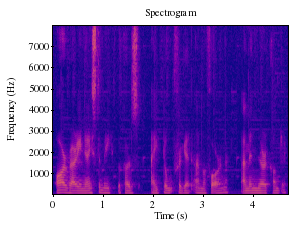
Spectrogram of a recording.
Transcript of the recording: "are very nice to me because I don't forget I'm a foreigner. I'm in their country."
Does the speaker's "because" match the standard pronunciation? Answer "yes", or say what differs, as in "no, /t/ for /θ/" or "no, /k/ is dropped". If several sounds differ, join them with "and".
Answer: yes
